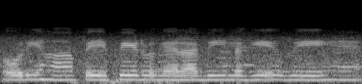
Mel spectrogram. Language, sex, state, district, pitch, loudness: Hindi, female, Haryana, Charkhi Dadri, 205 Hz, -16 LUFS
